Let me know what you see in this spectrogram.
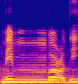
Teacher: نون ساکن کے بعد جب با آ جائے تو یہاں پہ نون کی آواز میم میں بدل جائے گی، اقلاب کا قاعدہ ہے.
